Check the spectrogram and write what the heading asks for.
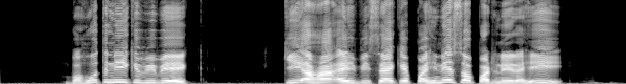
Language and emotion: Maithili, surprised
